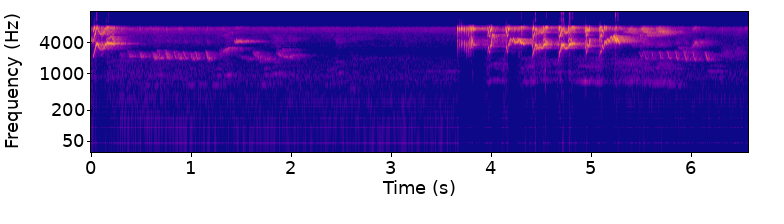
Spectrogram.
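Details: Orange-headed thrush song used as a lure to draw answers from other birds: varied whistled and trilled phrases, high sweet notes and rapid chattering bursts, with a quiet pause midway before a loud stretch of mixed mimicking phrases.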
